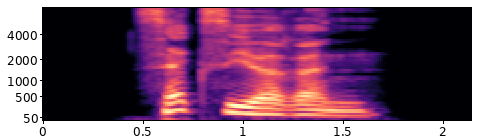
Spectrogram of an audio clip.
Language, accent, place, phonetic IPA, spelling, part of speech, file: German, Germany, Berlin, [ˈzɛksiəʁən], sexyeren, adjective, De-sexyeren.ogg
- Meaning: inflection of sexy: 1. strong genitive masculine/neuter singular comparative degree 2. weak/mixed genitive/dative all-gender singular comparative degree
